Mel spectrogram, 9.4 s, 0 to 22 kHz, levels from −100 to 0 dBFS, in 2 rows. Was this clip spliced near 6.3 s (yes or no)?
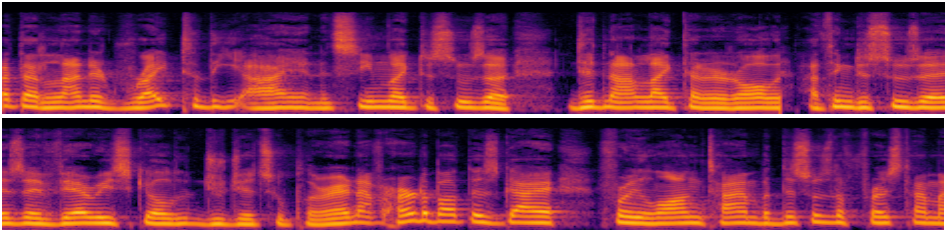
no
